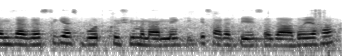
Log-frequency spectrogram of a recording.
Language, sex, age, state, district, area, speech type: Dogri, female, 18-30, Jammu and Kashmir, Udhampur, rural, spontaneous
